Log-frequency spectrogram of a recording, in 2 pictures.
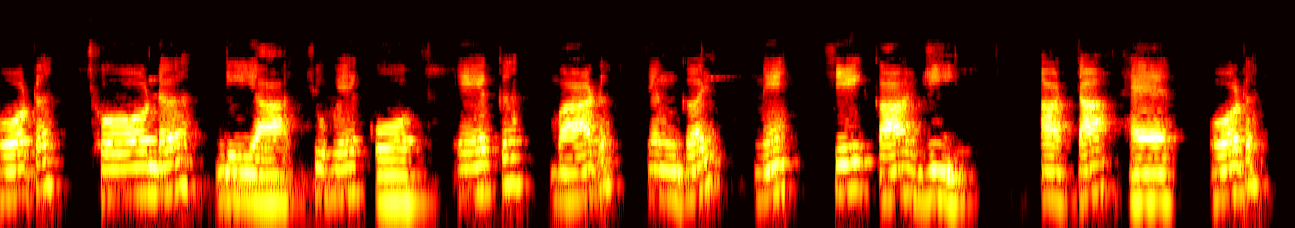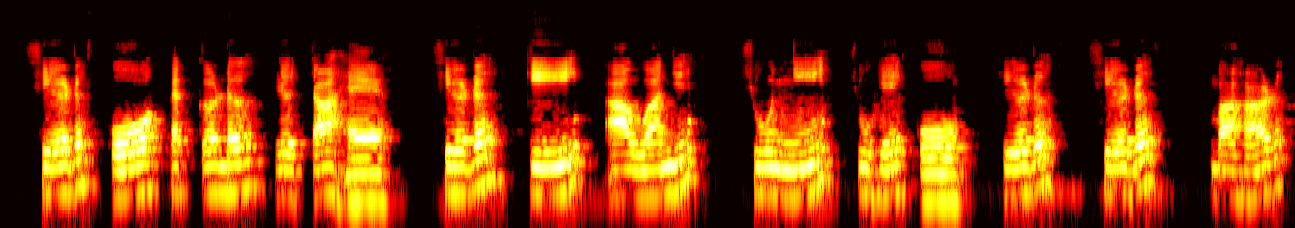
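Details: Boy in speech therapy who previously stammered and lisped and could not read or write properly, now reported improved; speech sound disorder with dysfluency.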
